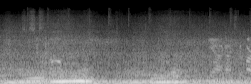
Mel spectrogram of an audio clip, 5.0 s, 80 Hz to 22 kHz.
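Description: BMW G80 M3 pulling away and accelerating with traction assist off and a short shift kit fitted, engine note rising steadily through the gears up close, with someone talking over it.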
